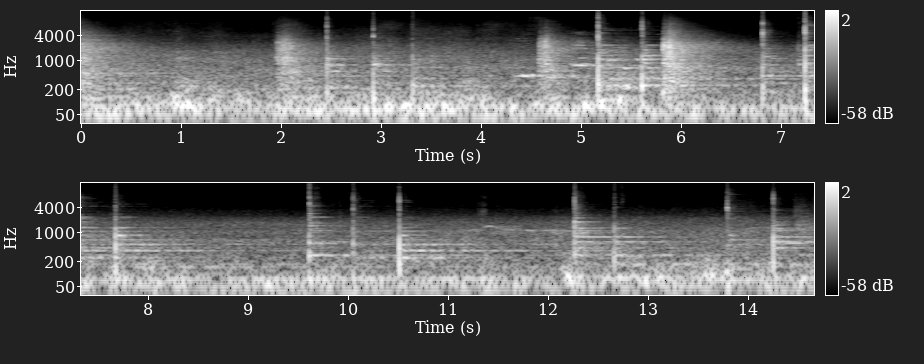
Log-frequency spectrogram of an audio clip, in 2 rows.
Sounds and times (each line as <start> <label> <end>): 2.0 Playing the tuneful metal bridge 14.6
